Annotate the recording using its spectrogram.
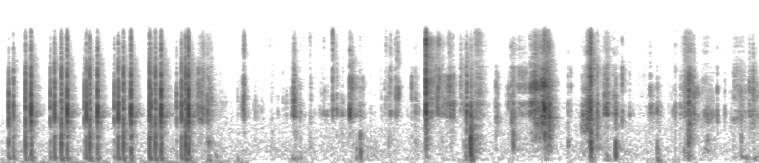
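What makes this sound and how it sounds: Long nails tap, scratch and squeeze a small, flat, hand-sized printed cardboard box of nose pore strips, its hollow body giving a quiet, dry crunch. A quick run of crisp, bright taps opens the clip, then gives way to looser scratching and crinkly squeezes, each sound ending at once with no ring.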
